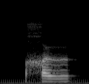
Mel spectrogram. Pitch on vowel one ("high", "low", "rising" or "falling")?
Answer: high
